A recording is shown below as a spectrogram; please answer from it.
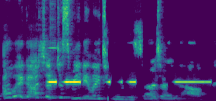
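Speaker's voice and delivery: loud, very high fangirl squeal; acted internal screaming. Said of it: "internally, I'm screaming".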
